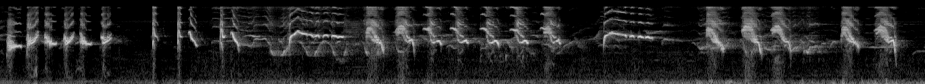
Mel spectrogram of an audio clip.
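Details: Caged white-rumped shama goaded into aggressive singing, ready to fight: loud, rapid bursts of sharp chirps and downslurred whistles, repeated in dense clusters with brief pauses.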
